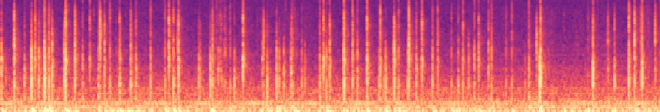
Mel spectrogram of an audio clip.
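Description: Fingernails tap and scratch the hollow plastic shell of a blister pack on a cardboard backing lying flat, making rapid, dry crinkling clicks with bright, sharp edges. A steady low hum runs underneath the whole time.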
